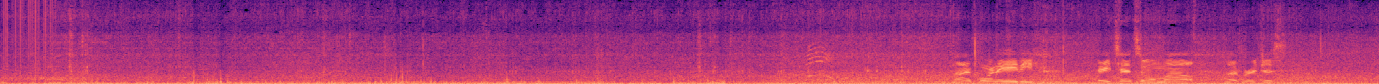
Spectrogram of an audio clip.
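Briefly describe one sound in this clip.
Wind buffets the microphone steadily outdoors.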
